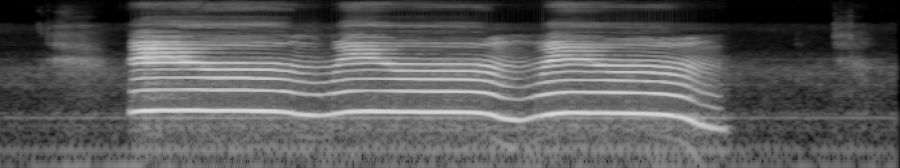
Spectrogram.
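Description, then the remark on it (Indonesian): A kitten meows loudly in one long, drawn-out cry lasting several seconds, its pitch wavering and dipping before trailing off, with no talking around it. “Anak kucing mengeong dengan nyaring.”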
